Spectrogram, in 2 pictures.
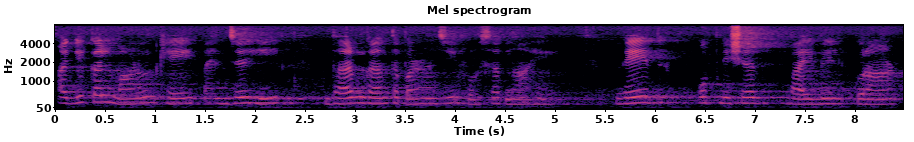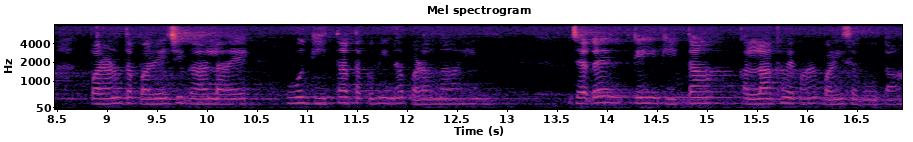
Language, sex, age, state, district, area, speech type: Sindhi, female, 30-45, Rajasthan, Ajmer, urban, spontaneous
